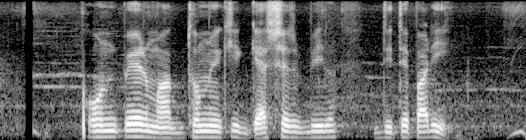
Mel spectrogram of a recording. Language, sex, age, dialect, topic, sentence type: Bengali, male, 18-24, Northern/Varendri, banking, question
